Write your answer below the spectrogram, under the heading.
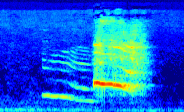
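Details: Dog in a funny pet compilation: a soft, falling whine is followed by a louder, higher, strained whimpering cry that lasts under a second, with a quiet indoor background.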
